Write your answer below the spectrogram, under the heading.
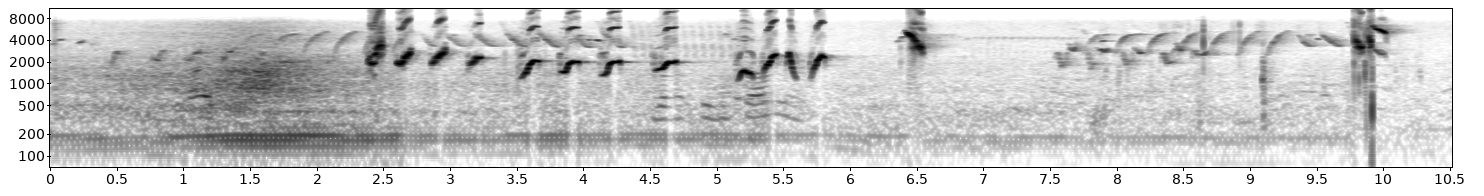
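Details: Lure song of a lesser green leafbird, meant for young birds: after a soft hum, a lively series of rising whistled notes and sharp chips, briefly pausing, then quieter twittering and a final bright chip.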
